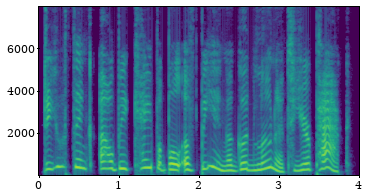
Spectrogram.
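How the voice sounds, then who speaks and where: A woman voicing a shy young woman in an audiobook, asking soft, hesitant questions. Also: high-pitched, animated, moderate pace, no echo, pitched above the performer's own voice. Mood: timid.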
